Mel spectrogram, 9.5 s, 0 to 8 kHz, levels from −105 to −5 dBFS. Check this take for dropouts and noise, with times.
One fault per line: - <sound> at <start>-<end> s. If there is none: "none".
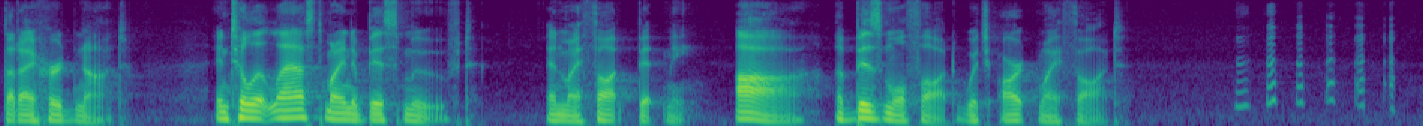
- laugh at 8.2-9.3 s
